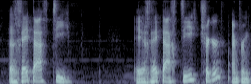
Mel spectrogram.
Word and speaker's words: repartie: someone who said that it's wrong of me to call it repartee because it's a word that is borrowed from French, and I'm pronouncing it too much like an English word. So from now on, I will be calling it repartie.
